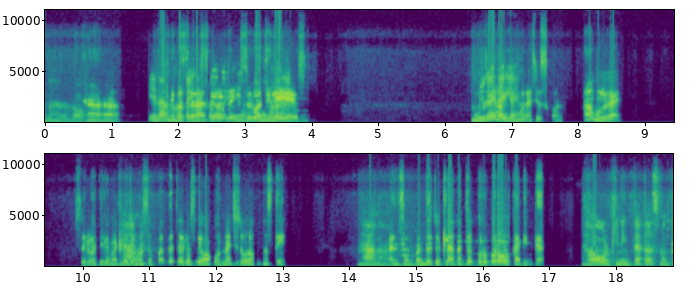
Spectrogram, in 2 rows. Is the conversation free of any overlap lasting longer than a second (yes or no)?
no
